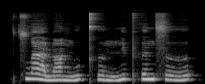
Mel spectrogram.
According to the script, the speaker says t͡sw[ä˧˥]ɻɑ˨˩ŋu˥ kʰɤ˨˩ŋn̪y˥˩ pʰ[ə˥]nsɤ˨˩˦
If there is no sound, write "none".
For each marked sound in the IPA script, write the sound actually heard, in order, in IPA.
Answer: ä˥˩, ə˥

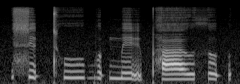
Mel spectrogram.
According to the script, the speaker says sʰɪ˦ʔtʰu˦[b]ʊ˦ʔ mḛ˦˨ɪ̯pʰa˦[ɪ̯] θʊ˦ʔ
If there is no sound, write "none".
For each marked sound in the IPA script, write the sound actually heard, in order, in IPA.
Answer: b, ʊ̯

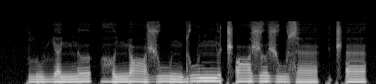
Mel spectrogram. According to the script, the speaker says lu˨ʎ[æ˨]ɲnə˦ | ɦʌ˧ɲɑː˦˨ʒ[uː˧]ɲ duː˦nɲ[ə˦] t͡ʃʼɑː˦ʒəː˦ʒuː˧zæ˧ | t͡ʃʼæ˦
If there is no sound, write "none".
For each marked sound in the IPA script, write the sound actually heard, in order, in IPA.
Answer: æ˧, uː˦˨, ə˦

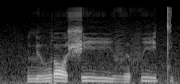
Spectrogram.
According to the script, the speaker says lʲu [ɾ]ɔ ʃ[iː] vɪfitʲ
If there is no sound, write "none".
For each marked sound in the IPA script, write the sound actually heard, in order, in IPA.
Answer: ɾ, iː

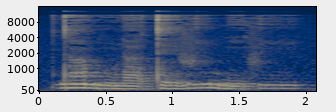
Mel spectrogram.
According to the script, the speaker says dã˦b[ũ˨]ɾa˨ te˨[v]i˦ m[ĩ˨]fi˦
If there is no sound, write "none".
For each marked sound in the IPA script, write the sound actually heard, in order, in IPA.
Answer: ũ˨, v, ĩ˨

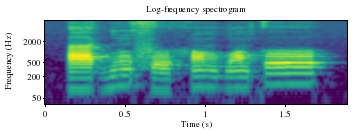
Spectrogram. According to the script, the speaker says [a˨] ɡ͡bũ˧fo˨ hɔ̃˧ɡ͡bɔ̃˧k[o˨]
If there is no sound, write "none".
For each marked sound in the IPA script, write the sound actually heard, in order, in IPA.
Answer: a˨, o˦

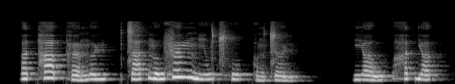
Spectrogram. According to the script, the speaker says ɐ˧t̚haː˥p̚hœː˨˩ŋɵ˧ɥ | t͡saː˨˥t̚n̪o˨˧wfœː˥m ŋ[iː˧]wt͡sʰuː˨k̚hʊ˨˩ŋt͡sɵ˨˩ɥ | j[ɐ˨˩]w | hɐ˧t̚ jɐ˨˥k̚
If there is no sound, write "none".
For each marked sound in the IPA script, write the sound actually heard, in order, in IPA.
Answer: iː˨˧, ɐ˨˩

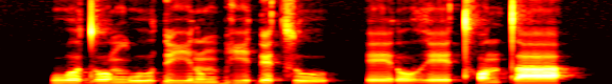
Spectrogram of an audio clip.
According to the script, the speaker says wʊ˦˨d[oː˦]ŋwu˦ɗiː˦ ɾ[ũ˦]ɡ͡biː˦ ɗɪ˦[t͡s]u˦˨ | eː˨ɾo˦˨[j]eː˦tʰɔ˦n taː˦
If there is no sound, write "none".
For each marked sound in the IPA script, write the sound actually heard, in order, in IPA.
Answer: oː˦, ũ˦, t͡s, ɣ

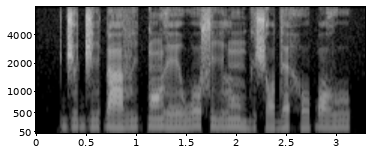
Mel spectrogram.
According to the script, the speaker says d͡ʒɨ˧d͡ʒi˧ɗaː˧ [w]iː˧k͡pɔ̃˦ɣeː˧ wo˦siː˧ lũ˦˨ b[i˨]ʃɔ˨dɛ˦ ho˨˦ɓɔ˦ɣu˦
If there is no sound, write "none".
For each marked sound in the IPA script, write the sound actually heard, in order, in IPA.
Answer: v, i˨

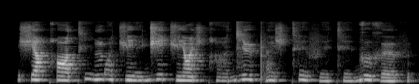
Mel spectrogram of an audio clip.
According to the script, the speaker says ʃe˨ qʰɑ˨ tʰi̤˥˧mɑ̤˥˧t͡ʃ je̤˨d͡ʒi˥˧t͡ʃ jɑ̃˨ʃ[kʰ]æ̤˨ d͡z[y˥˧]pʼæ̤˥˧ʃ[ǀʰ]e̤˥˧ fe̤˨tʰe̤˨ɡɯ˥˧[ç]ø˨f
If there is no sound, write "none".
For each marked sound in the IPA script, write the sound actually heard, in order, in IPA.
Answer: qʰ, y˥˧, tʰ, x

